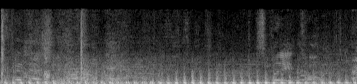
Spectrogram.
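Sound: helicopter flying overhead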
